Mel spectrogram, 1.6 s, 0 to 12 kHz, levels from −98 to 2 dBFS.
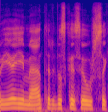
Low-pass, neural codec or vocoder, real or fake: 10.8 kHz; none; real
